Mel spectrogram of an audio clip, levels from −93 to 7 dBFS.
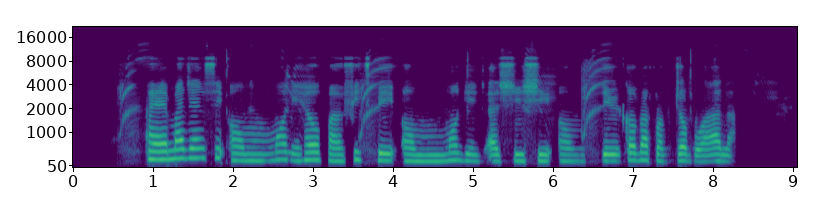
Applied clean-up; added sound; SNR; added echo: neural mask model Resemble Enhance denoiser.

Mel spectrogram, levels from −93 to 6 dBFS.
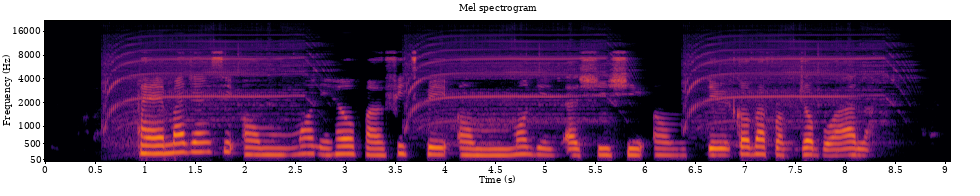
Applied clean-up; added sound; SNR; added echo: classical method log-MMSE.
